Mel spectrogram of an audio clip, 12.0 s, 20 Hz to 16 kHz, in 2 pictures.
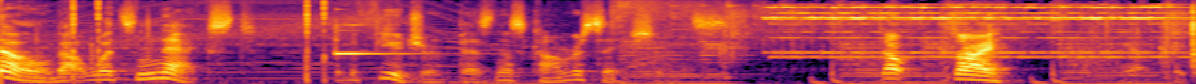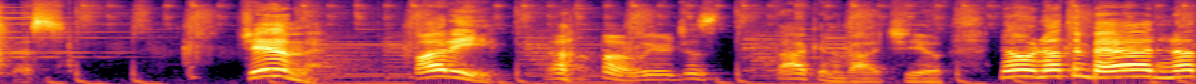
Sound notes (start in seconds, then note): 3.8 phone rings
